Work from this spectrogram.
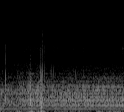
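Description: Steady low motor hum with an even drone and only a few light clicks; the washer is running normally with no grinding.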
